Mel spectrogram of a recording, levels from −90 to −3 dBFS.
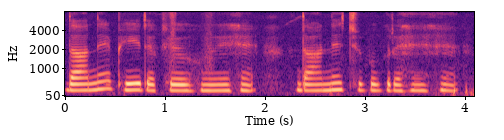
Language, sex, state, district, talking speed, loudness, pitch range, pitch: Hindi, female, Jharkhand, Palamu, 130 wpm, -18 LUFS, 210-225 Hz, 215 Hz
